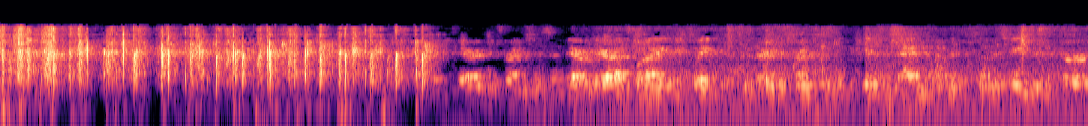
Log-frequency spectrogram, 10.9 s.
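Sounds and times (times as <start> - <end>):
audience clapping: 0.0 - 4.5
speech: 5.6 - 10.8.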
